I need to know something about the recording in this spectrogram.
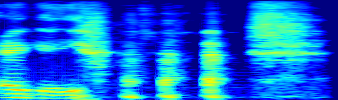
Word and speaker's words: Aggie: Matt says, video I saw the other day, Aggie says Serena pronounces her name as Eggy. Eggy Beaver-Jones.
